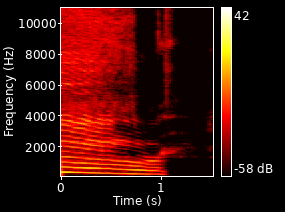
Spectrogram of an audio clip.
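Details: Tracheostomy patient doing a voicing exercise with a tracheostomy tube, making animal sounds such as mooing while expressing different emotions to retrain the speech muscles.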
